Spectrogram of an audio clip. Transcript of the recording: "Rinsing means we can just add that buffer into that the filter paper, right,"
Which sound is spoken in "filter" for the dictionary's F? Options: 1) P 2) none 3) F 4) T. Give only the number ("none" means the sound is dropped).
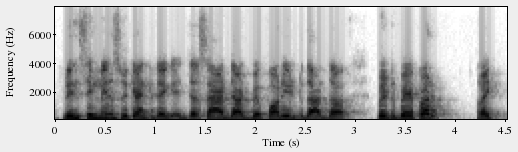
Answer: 1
